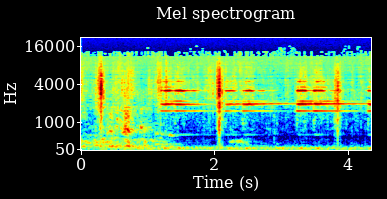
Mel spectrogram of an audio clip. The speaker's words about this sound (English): What's the bell ringing for, McGee? That's the time, Molly. 8 o'clock.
